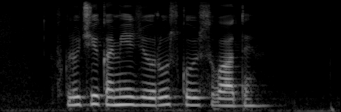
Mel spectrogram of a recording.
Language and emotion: Russian, neutral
